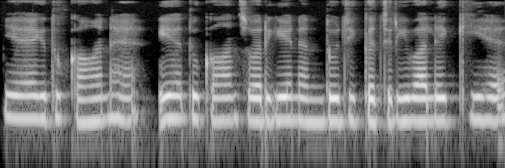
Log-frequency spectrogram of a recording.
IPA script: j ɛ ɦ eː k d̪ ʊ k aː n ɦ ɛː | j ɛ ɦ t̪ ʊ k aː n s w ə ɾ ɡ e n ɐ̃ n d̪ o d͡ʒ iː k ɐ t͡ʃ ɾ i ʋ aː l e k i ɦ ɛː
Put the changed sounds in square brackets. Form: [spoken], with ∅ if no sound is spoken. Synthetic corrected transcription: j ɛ ɦ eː k d̪ ʊ k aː n ɦ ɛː | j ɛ ɦ [d̪] ʊ k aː n s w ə ɾ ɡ e n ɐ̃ n d̪ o d͡ʒ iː k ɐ t͡ʃ ɾ i ʋ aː l e k i ɦ ɛː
